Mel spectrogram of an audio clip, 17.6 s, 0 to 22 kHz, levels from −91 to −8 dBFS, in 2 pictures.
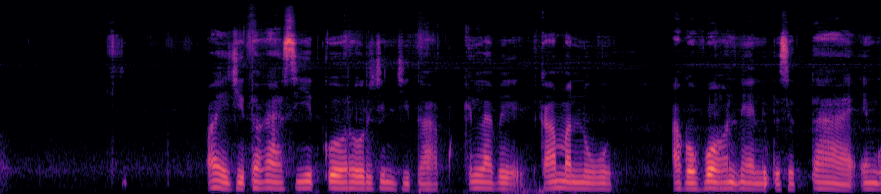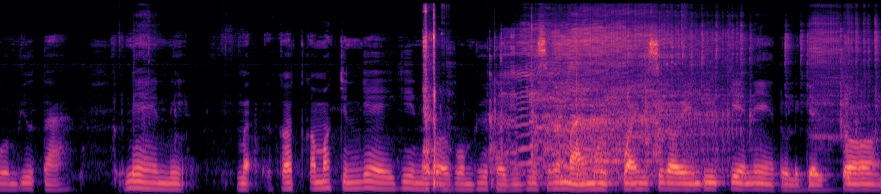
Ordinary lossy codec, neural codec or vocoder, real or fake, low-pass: none; none; real; none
